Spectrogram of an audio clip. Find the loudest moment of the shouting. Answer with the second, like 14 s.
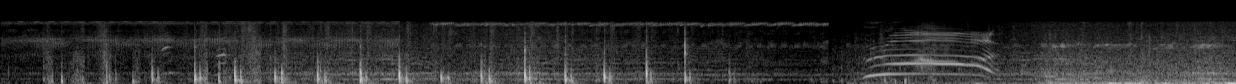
9 s.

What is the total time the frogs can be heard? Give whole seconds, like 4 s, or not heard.
12 s.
